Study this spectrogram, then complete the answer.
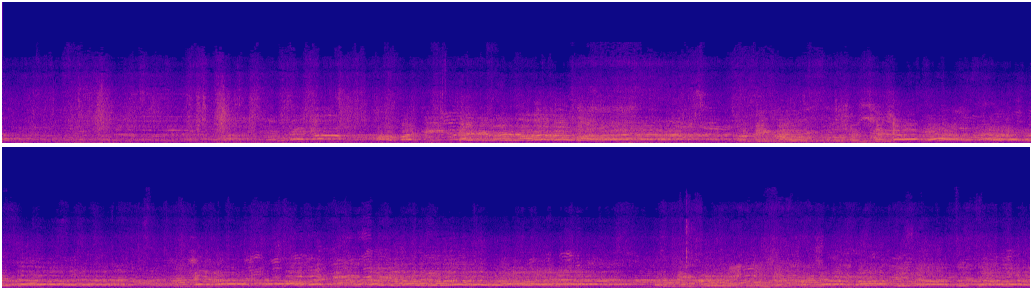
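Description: A crowd of men chants loudly together outdoors.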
